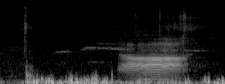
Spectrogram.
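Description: A cow mooing once, a short call of under a second about halfway through, over low rumbling noise.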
